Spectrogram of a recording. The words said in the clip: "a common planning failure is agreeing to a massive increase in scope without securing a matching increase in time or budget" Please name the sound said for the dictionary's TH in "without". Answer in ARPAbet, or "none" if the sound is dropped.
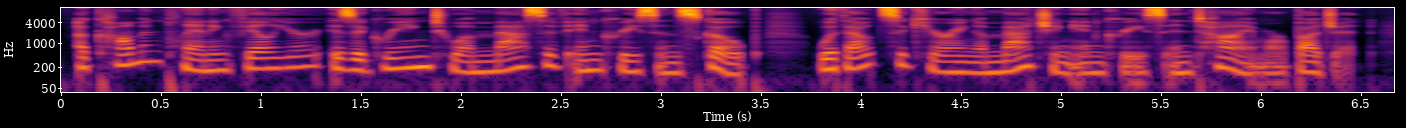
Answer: TH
